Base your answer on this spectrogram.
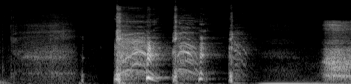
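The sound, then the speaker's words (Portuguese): Three loud, forceful, raspy coughs in quick succession from a person squatting and coughing on command, after a brief quiet start and followed by a steady hiss of background noise. “Agora tosse! Mais alto.”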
